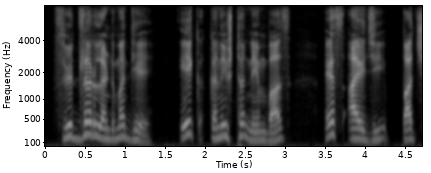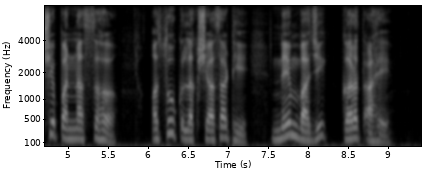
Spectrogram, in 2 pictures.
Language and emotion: Marathi, neutral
